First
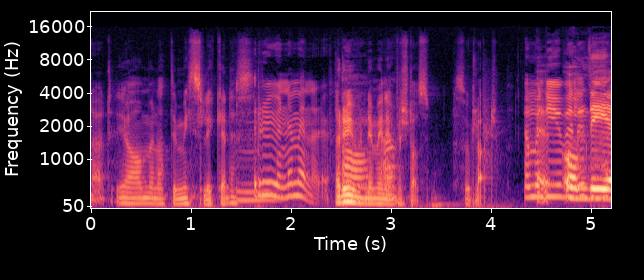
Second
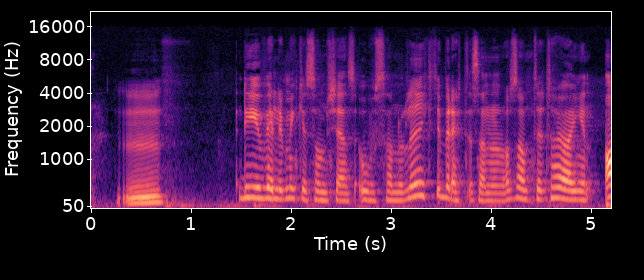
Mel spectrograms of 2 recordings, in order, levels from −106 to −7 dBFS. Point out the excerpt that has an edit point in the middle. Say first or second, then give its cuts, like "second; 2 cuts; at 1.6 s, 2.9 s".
first; 1 cut; at 4.2 s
